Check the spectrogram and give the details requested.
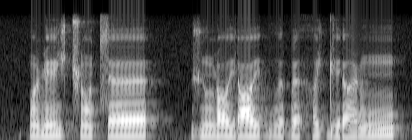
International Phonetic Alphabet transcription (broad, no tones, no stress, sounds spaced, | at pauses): p ɔ̃ ɳ ɛ̃ ʒ ʈ͡ʂ ɔ̃ t͡s ɜ | ʒ ũ ɽ ɔ ɪ̯ ɾ ɒ ɪ̯ ɠ u ə̯ ɓ ɜ h ʌ ʒ ɖ ɪ ɾ ʌ ɽ ũ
